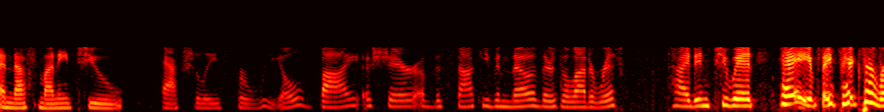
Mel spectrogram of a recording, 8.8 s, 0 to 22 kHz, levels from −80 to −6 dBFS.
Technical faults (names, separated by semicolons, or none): automatic gain rising; automatic gain falling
